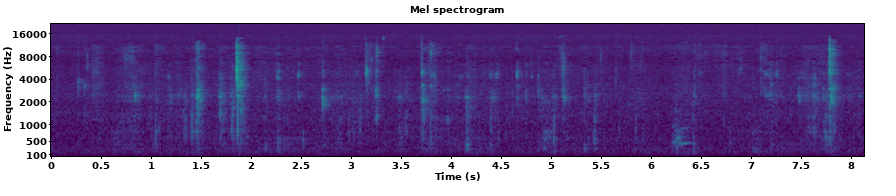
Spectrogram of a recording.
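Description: Faint chewing of fried potato chips: scattered soft crunches and clicks, the clearest a couple of seconds in and near the end.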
